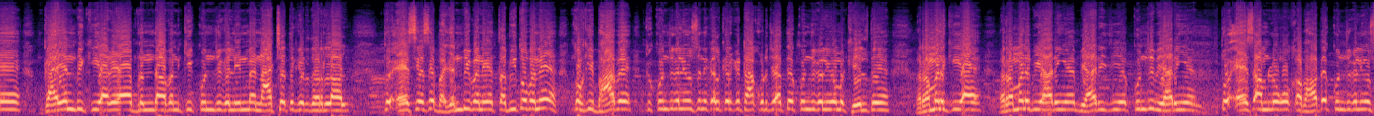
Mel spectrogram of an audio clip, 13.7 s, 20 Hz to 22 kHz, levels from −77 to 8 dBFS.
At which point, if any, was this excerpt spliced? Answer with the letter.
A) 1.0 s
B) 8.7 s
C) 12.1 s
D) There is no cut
C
